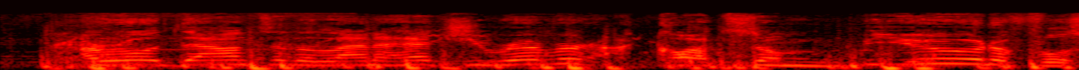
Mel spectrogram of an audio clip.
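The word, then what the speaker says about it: Lannahechee: the other day I rode down to the Lana Hetchy River I caught some beautiful steelhead trout you mean Atlanta Hasse no no Lana hacci it runs right near here yeah it's pronounced Lana Hass why is everything in English said differently than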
